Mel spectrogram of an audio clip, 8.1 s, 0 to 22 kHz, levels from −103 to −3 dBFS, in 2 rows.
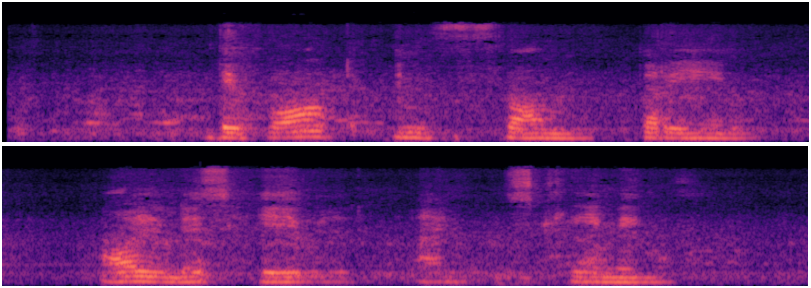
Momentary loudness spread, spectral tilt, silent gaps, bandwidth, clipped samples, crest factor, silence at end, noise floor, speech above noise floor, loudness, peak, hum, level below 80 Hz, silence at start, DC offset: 19 LU; -5.5 dB/octave; none; 12 kHz; under 0.1%; 20 dB; 0 s; -60 dBFS; 24 dB; -37 LUFS; -18 dBFS; none; -70 dBFS; 0.05 s; under 0.1%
